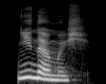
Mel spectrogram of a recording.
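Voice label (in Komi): "нинӧмысь", Komi, female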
